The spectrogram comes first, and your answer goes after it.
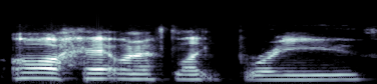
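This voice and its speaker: A woman's voice: medium pitch, steady tone, moderate pace, lo-fi sound. A woman co-hosting a casual podcast, making dry, teasing and sarcastic remarks. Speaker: podcast co-host. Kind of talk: casual chat about hockey.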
